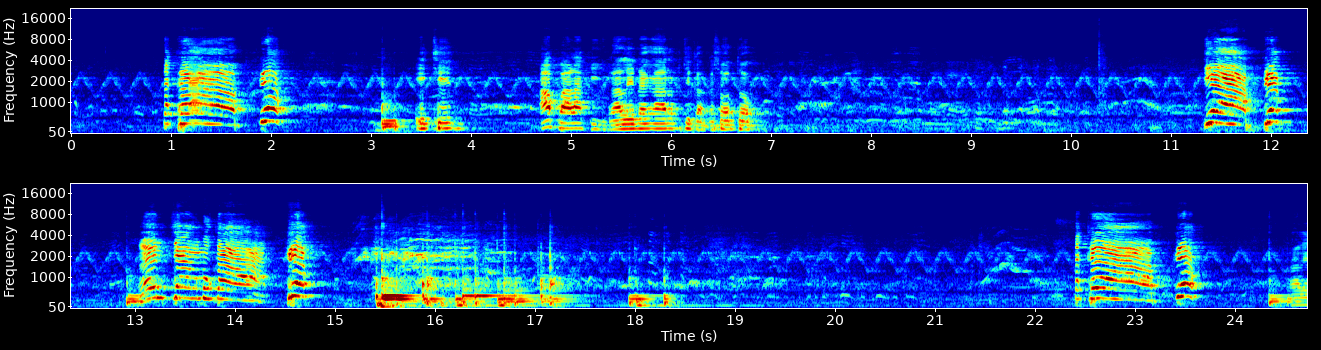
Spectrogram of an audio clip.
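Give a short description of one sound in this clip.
A man sings loudly through a loudspeaker.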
